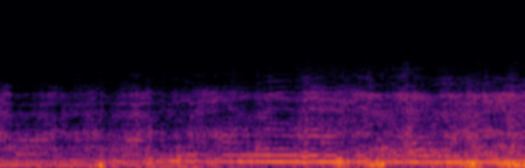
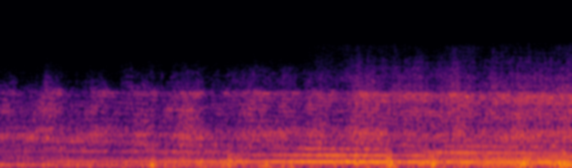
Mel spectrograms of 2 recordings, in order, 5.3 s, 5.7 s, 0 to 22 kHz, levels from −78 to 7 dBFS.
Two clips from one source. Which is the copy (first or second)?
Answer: first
